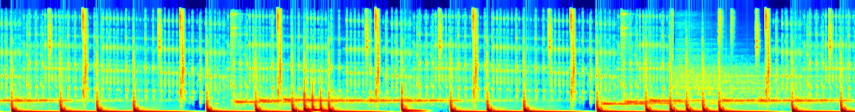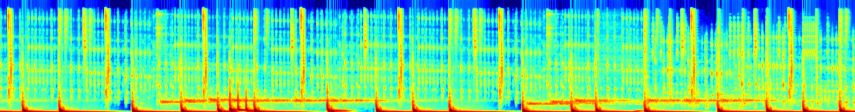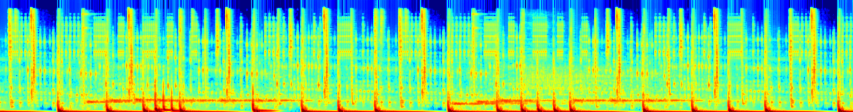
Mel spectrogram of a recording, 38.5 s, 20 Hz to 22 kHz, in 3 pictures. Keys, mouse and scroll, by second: 0.0-1.9 scroll down 1, 8.3 click, 9.6 alt+right click, 10.1 alt+click, 10.7-12.7 alt+middle drag, 12.7 click, 20.3 click, 20.3-23.4 alt+drag, 24.6 alt+middle click, 25.1-26.6 alt+drag, 27.7-29.2 alt+drag, 31.1 shift+click, 31.3-34.7 alt+drag, 35.9-37.9 alt+drag, 38.2-38.4 alt+drag.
